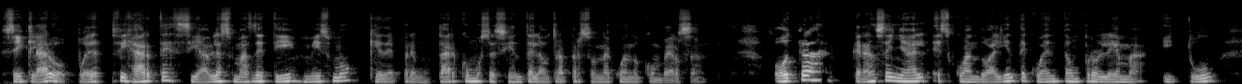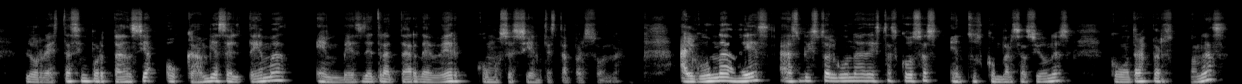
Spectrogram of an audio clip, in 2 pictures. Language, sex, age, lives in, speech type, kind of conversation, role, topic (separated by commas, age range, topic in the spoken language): Spanish, male, 30-34, United States, read, expert-assistant, expert, ¿Por qué es importante la empatía en las relaciones humanas?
